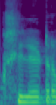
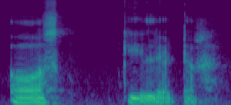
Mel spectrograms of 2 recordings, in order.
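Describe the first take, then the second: First: The word begins with an 'oks' sound. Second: The word begins with an 'osk' sound. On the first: It is the habitual everyday way of saying it. "ये ऑक्सीलेटर बोलते हैं ऐसे" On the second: It follows the written spelling. "Pronunciation हिसाब से कर रहा हूँ, ये जो लिखा हुआ है ना उस हिसाब से"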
